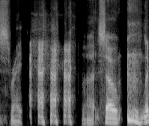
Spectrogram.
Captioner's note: laughs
